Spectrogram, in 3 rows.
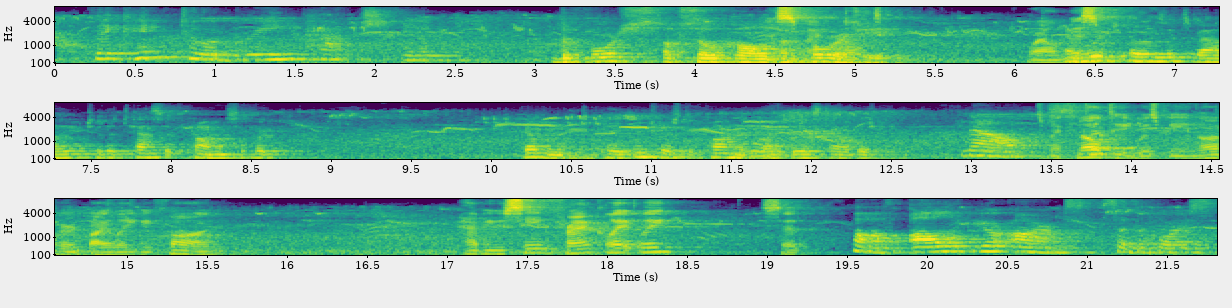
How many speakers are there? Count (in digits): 4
